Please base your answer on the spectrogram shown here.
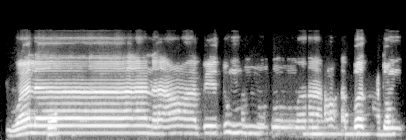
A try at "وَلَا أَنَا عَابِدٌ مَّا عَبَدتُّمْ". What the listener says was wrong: عابدم نہیں ہونا چاہیے، عابدم. یہاں پہ عین. ولا أنا عابدم.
